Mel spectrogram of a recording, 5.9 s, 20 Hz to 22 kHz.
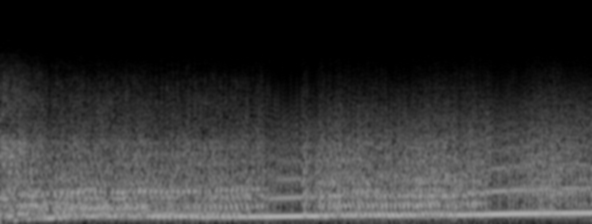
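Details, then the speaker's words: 2000 Volvo Penta 5.7 GS PEFS V8 inboard from a 2000 Glastron, 526.5 hours, fresh oil and new plugs, warming up: pulls up smoothly, tone rising steadily, no knocking, rattling or misfire; runs good. "Runs good. Yeah, good engine. Good Minnesota motor."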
